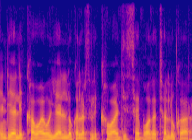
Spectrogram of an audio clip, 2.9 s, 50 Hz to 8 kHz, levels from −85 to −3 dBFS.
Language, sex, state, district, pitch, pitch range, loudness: Hindi, male, Himachal Pradesh, Shimla, 105 Hz, 100-110 Hz, -20 LUFS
